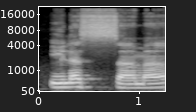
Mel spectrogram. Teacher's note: اس کو ہم مد متصل بھی کہتے ہیں، اس کو ہم نے 5 الف کے برابر کھینچ کر پڑھنا ہے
